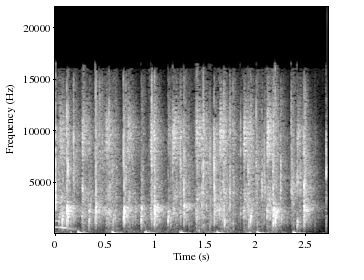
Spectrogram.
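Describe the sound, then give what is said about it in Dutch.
Applause celebrating a girls' team that became unbeaten champions: steady, rhythmic hand claps, about three per second, loud and crisp over a faint wash of background noise and scattered claps, lasting a few seconds. “Applaus voor jezelf.”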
